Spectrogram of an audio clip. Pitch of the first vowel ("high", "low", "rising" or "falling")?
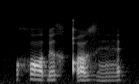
falling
